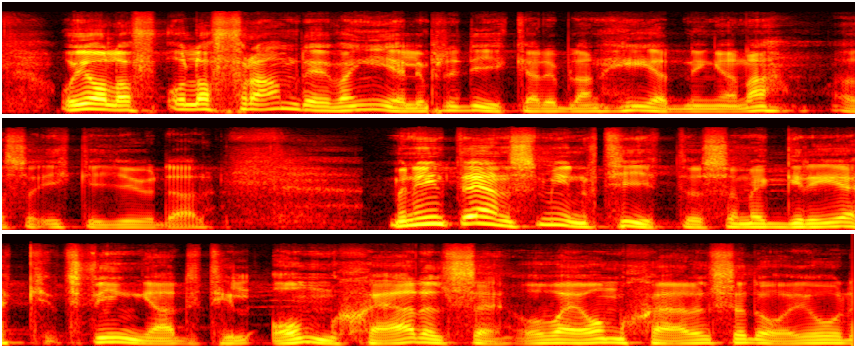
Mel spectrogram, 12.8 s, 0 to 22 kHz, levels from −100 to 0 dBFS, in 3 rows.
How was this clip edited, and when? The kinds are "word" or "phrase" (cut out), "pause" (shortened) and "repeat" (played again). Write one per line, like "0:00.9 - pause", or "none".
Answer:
0:02.1 - word
0:06.1 - pause
0:07.2 - word
0:08.8 - word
